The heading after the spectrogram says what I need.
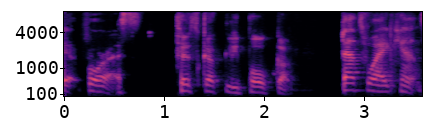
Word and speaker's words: Tezcatlipoca: so will you please say it for us Tezcatlipoca that's why I can't say it that's it again Tezcatlipoca just cut lip oka over the smoking mirror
